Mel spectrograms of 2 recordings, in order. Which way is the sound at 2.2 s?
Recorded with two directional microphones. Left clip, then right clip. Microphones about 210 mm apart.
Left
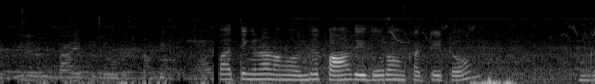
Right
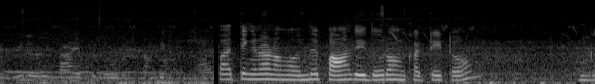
5° right (ahead or behind).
